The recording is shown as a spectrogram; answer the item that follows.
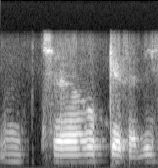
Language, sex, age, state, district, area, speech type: Hindi, male, 18-30, Uttar Pradesh, Varanasi, urban, conversation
